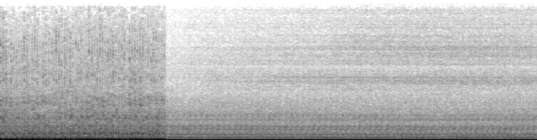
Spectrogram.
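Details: Farmall Super M tractor engine idling with a low, steady thump several times a second, a knock down in the engine, heard at the start of the engine rebuild before teardown.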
